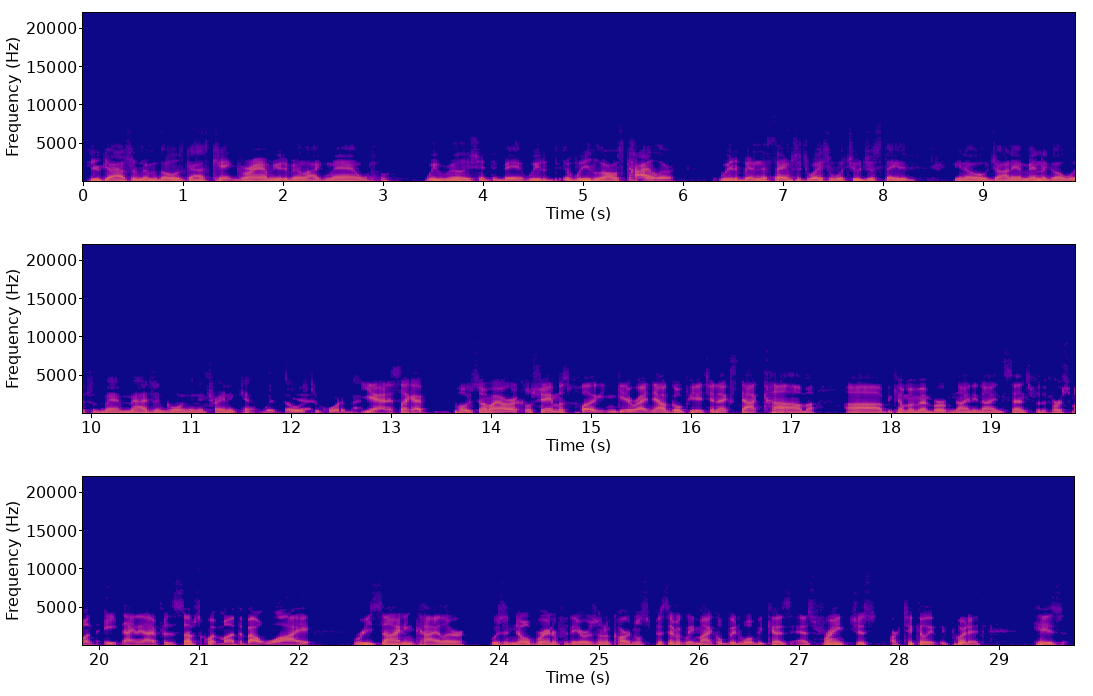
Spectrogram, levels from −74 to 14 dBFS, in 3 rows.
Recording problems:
muffled; slightly; fading above 2.5 kHz

